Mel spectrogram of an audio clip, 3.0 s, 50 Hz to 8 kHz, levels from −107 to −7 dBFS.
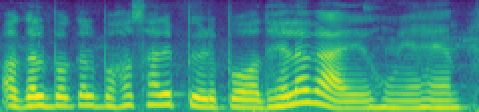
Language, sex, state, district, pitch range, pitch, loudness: Hindi, female, Jharkhand, Garhwa, 190-245 Hz, 230 Hz, -15 LUFS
